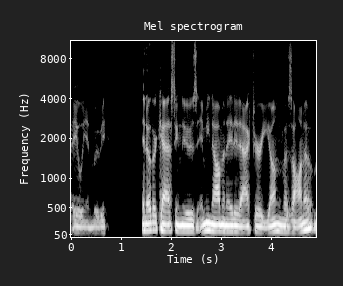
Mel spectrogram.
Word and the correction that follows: Mazino: Mazino, excuse me,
